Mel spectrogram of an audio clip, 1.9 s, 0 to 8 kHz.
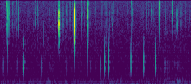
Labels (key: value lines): label: biophony, knock croak
recorder: SoundTrap 300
